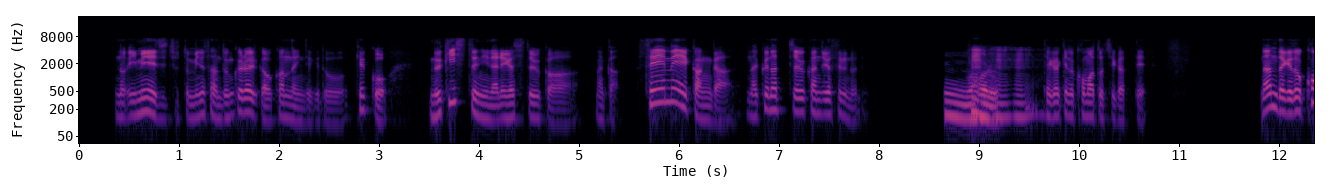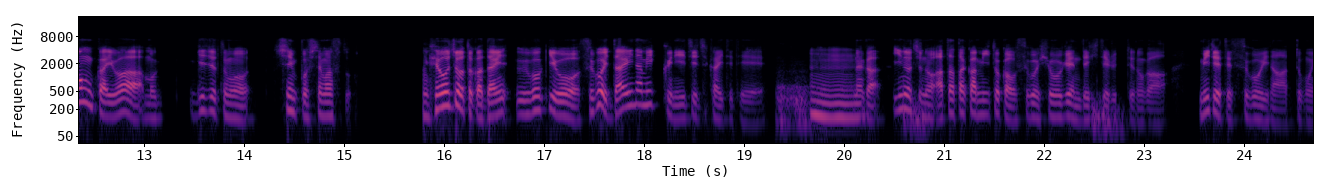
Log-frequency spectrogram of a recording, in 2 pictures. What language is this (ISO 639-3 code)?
jpn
